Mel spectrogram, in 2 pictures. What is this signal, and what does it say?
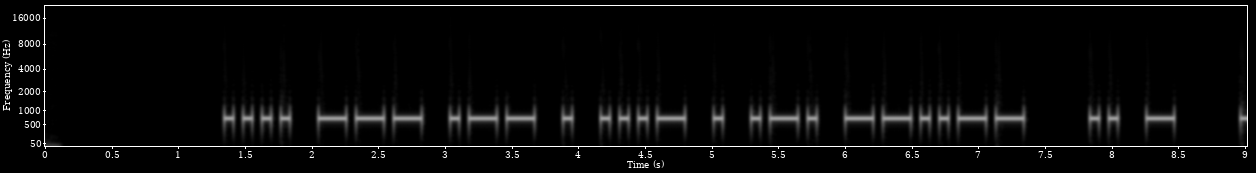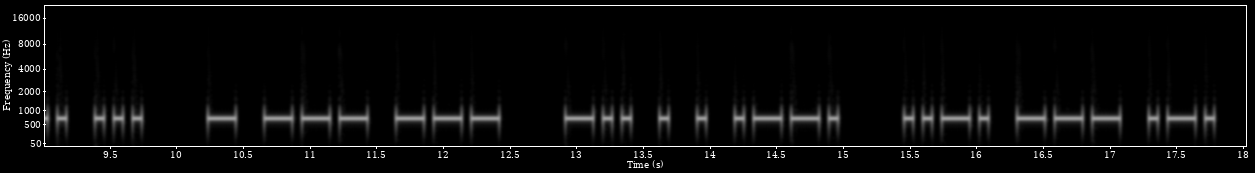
Morse code, heard as a keyed tone, about 17 wpm, 700 Hz. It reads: HOWEVER, IT IS TOO DEEP FOR
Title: Sentences from Top 1000 Words - Review Part 3 - 17wpm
